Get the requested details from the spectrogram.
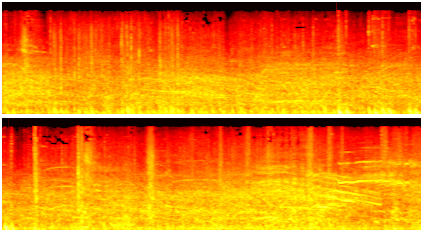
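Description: Horses splash through shallow water.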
